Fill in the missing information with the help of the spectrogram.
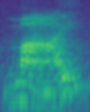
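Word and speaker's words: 买: Si ustedes cambian el tono, pueden cambiar el sentido de la palabra. Por ejemplo, fíjense esta palabra, mai significa comprar y mai significa vender.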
